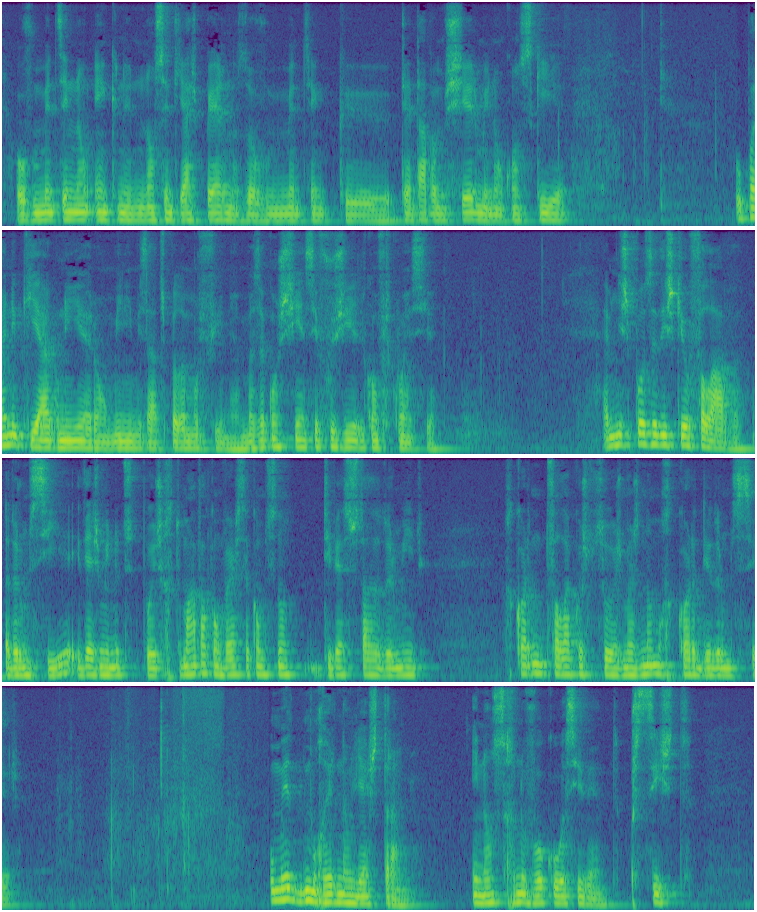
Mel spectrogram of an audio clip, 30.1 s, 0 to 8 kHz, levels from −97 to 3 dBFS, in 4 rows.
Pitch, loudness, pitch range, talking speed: 95 Hz, -17 LUFS, 85-105 Hz, 165 wpm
